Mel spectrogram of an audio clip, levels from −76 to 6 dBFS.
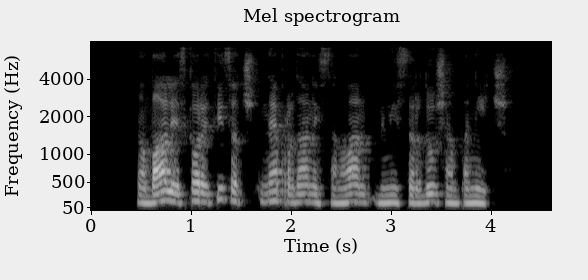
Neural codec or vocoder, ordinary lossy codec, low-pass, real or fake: none; MP3, 48 kbps; 7.2 kHz; real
